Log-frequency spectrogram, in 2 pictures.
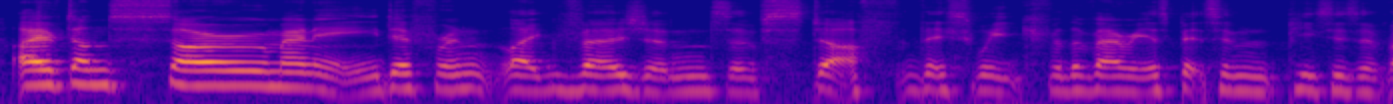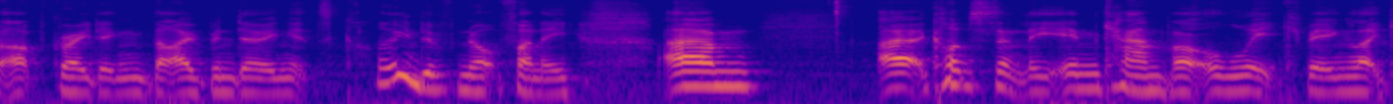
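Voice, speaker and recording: A woman's voice: deep voice, measured pace. Chatty, rambling woman podcast host. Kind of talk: casual chat.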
